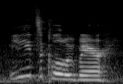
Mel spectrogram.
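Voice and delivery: high, slow pet-name coo; slow singsong doggy talk. Real, not acted. Baby talk to dog.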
